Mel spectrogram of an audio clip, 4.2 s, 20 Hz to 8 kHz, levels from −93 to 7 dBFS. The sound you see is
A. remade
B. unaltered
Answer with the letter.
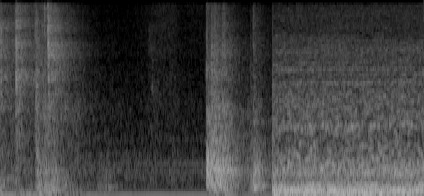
B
